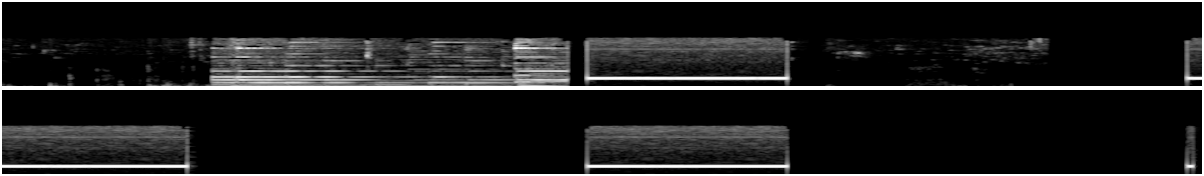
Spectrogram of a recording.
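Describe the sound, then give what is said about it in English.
A telephone line tone sounds while a call is forwarded to a Mitel voicemail system: three steady, mid-pitched tones of about two seconds each, separated by long silences, after a brief burst of other sound. “Your call is being forwarded to a Mitel voicemail system.”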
